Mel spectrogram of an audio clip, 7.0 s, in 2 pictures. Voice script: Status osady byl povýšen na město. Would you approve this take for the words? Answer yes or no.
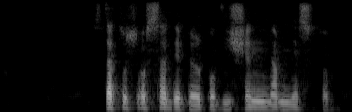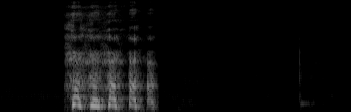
yes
